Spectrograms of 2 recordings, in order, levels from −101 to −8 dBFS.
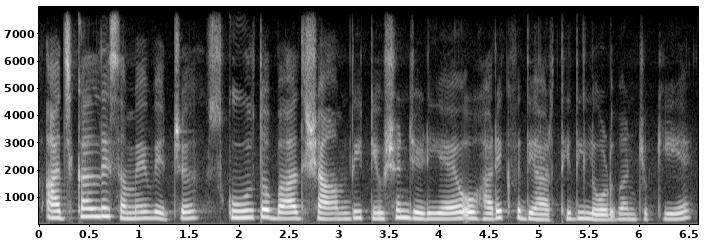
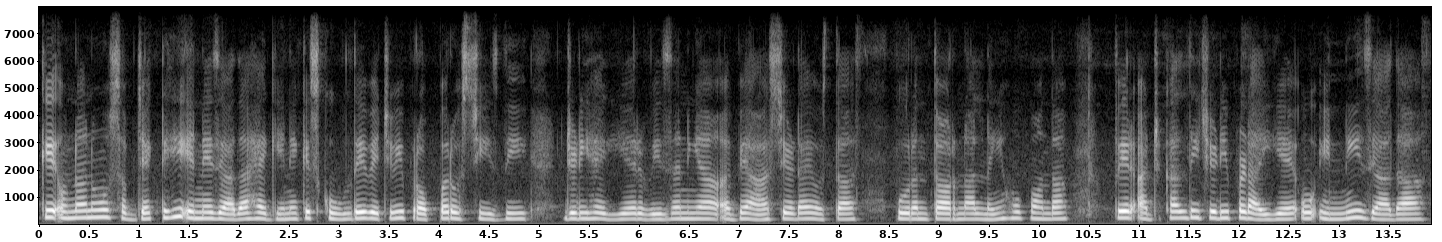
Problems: background conversations at intervals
